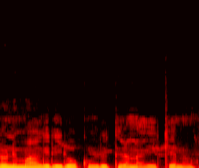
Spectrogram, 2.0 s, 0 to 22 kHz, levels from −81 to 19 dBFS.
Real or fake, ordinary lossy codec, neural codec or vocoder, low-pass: fake; MP3, 64 kbps; vocoder, 48 kHz, 128 mel bands, Vocos; 19.8 kHz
